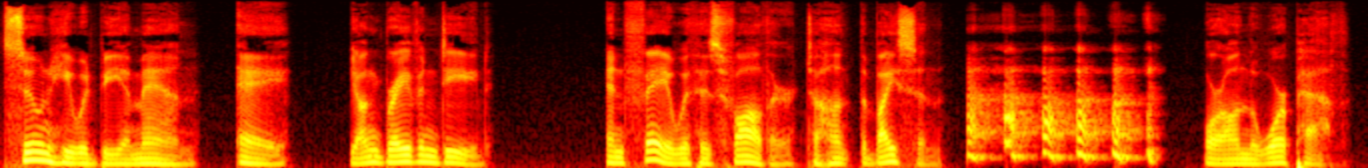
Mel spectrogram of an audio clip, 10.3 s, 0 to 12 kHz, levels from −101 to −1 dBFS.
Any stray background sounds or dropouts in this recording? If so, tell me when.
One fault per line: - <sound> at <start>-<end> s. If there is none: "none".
- laugh at 7.3-8.8 s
